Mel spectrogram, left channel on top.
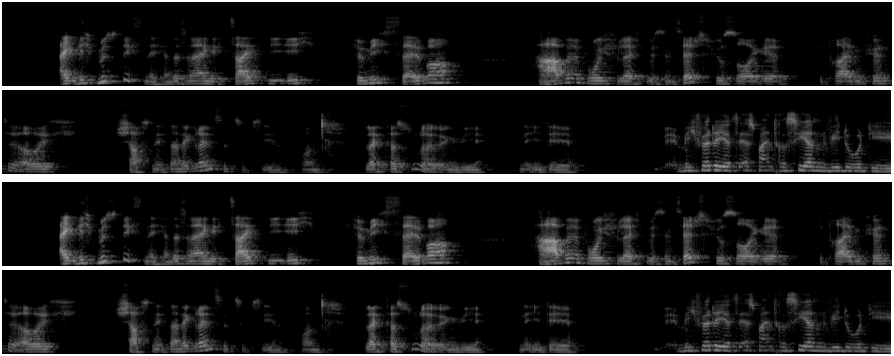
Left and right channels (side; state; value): both; normal; correlation 0.90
